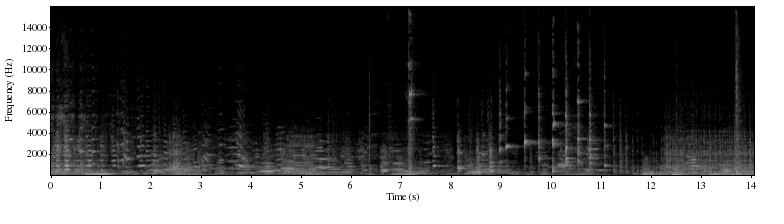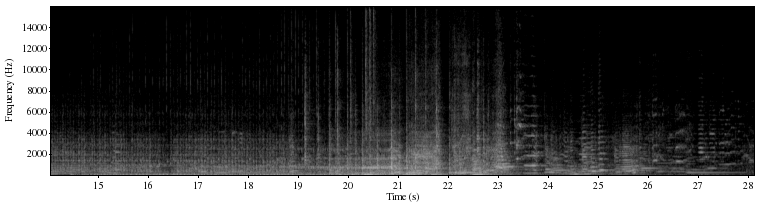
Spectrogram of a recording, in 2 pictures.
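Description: Free-improvised music for bowed strings: violin, violas, cello and double bass. Scattered short bowed notes and clicks in the first half give way to a dense sustained texture over a low drone, which swells to its loudest about three quarters in and then thins out near the end.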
